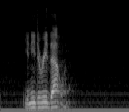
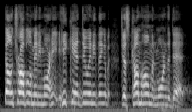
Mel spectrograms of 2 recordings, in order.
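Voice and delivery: raised, high-pitched urging to give up; higher and louder, pressing him to just leave; loud dismissal; 9 semitones higher, 10 dB louder than usual. Acted. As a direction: act out the friends loudly waving off any hope. Acts out friends dismissing Jesus to Jairus.

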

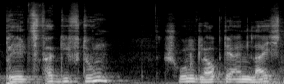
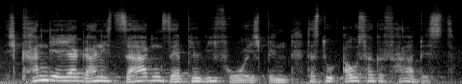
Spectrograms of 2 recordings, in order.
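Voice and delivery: usual speaking voice

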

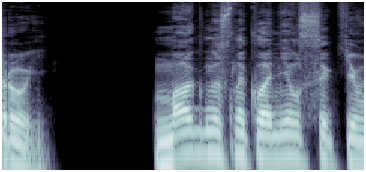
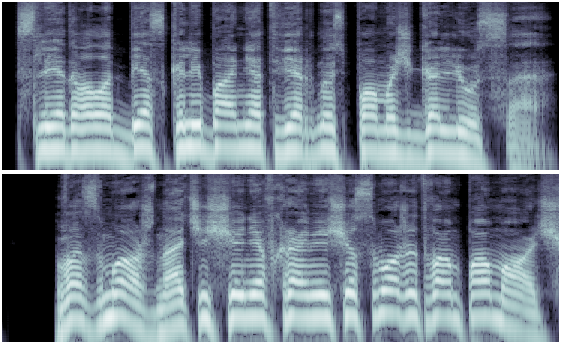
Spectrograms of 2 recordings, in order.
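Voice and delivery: higher, preaching bishop voice; stern bishop; 5 semitones higher than usual. A narrator's reading. Bishop condemns the princess for accepting help, sternly. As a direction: lecture them like a zealous cleric. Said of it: "bishop lectures the royals".

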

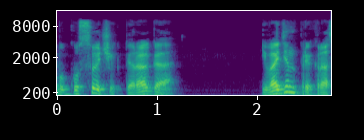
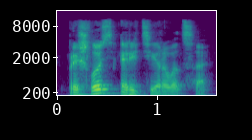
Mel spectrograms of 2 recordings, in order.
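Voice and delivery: ordinary delivery, nothing marked

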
